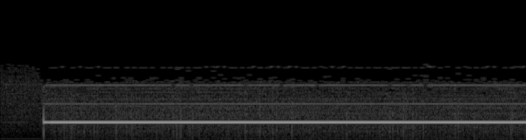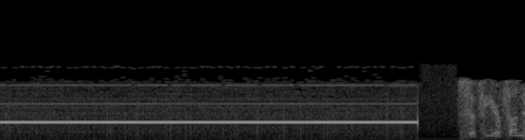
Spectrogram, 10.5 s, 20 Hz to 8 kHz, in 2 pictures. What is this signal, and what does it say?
Emergency Alert System (SAME) tones (the 1050 Hz attention tone), with speech. It is heard from 0.4 to 9.5 s.
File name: eas / KKPRKXPN / KKPRKXPN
